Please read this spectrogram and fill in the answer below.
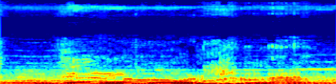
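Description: Heavily effect-processed cartoon soundtrack audio, pitched down and distorted into a deep, continuous rumble with wavering pitched tones, mixed with music.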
